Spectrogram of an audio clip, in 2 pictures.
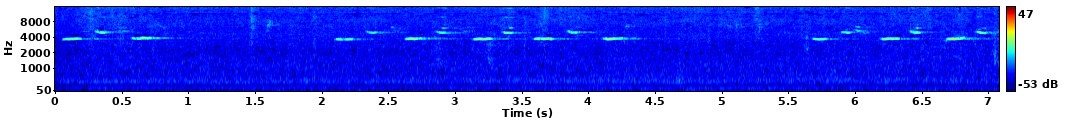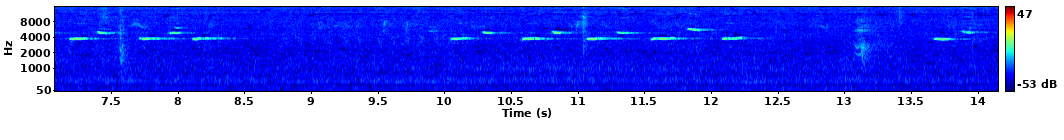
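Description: Faint bird chirps: runs of short, high chirps, three or four a second for about two seconds, that come back after short pauses, over a low steady hum.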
